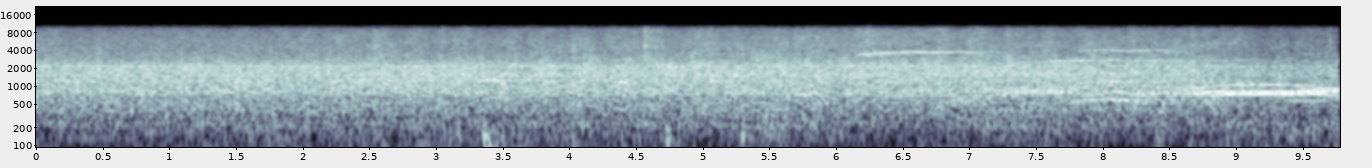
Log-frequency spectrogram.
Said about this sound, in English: And the applause went on and on. It was one of several standing ovations that that Amash got last night.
